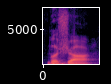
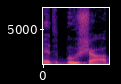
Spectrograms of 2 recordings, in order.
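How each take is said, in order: First: The name is said as Ba-shar, no final d. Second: The name is said as Boo-shard, with final d. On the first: This is how the bearer of the name says it. "but Bashar for the moment" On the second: This is how the name is said locally in Rhode Island. "in Rhode Island, it's Bouchard"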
